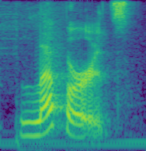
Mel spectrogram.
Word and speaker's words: leopard: cow now a few wild animal are leopards note the pronunciation leopard Stags which are male deer and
